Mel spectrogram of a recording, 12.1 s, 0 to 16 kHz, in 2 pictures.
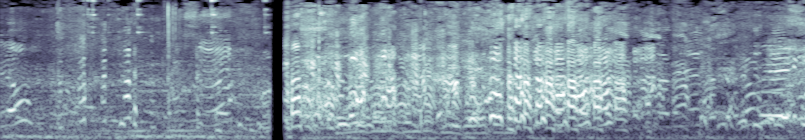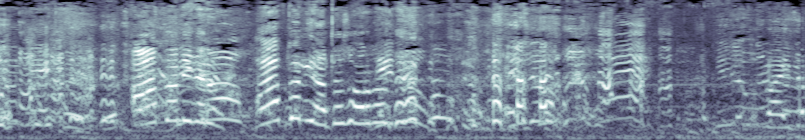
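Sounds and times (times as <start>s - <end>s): many voices chattering: 0.0s - 12.0s.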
